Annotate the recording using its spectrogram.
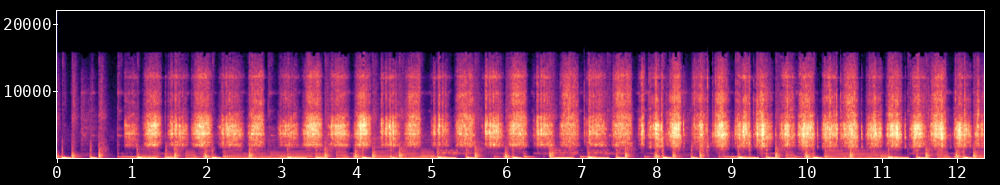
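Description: Wooden bow saw cutting through a cherry log in steady back-and-forth strokes, starting about a second in, over background music with a steady beat.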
